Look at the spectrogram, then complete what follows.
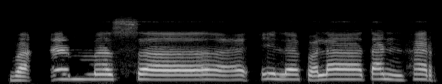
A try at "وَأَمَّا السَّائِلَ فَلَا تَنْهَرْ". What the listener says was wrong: நீங்க திருப்பி ஐல லைட்டா தொண்டுக்குள்ள போறீங்க. ரெண்டுமே தொண்டையில முன் பக்கத்துல வச்சு ஓதுங்க. ரெண்டுமே தொண்டையில முன் பக்கத்துல வச்சு ஓதுங்க.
